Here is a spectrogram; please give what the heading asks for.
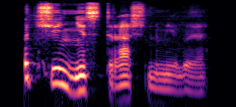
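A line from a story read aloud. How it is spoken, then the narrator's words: Sighing addition. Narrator (Russian): вздохнув, добавила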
